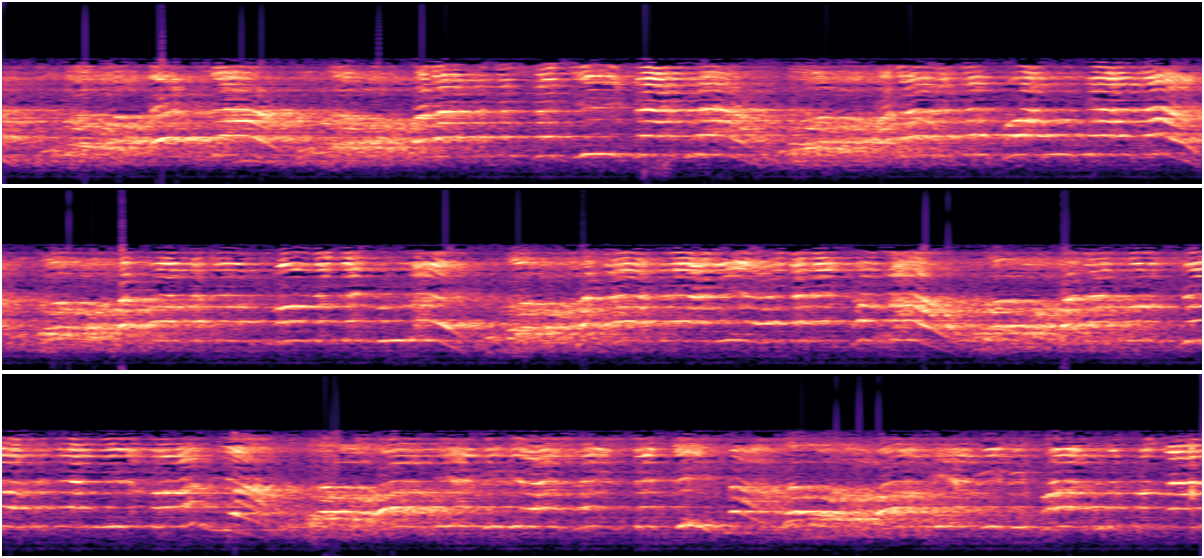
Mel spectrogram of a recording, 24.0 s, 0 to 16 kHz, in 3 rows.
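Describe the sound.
A large crowd at a religious sermon gathering chants the takbir, Allahu Akbar, in unison. The loud, rhythmic chanted phrases repeat again and again over about 24 seconds.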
